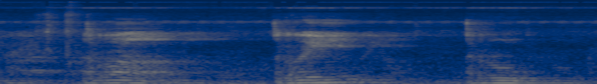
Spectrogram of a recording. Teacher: jadi sedikit getarannya gak boleh banyak · Ra-nya tebal. Ra itu punggung lidah bertemu dengan langit-langit atas bagian depan. Jadi bukan ujung lidah.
